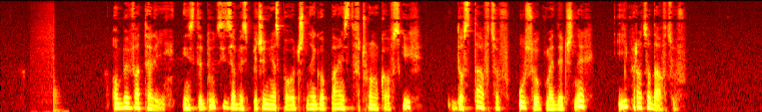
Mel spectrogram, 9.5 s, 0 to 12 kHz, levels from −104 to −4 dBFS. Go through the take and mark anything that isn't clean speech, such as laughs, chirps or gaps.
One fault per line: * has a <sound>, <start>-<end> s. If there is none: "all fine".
* has a thud, 0.4-0.9 s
